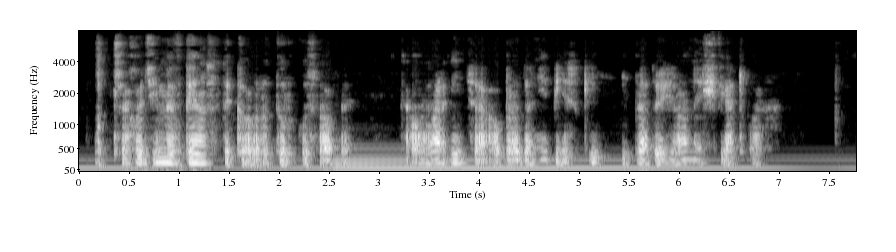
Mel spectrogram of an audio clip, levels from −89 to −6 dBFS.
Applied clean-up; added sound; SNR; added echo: none; Bass guitar; 13 dB; reverberation time 0.2 s.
